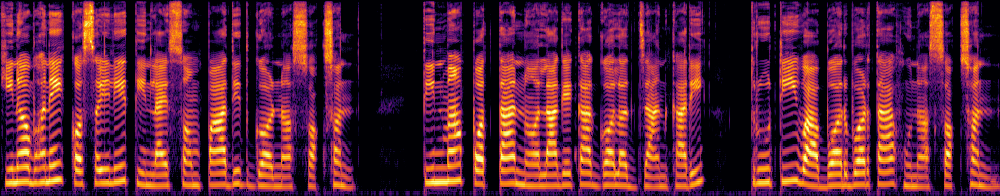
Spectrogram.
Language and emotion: Nepali, neutral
